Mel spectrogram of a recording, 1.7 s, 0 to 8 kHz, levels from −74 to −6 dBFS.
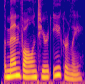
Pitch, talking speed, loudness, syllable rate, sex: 170 Hz, 140 wpm, -15 LUFS, 5.9 syllables/s, female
